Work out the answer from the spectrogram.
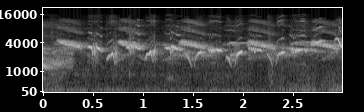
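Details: Chinese hwamei of the Tam Hoàng type singing loud, methodical phrases. Rich, fluid whistles dip and rise, linked by quick descending slurs in a continuous stream.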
